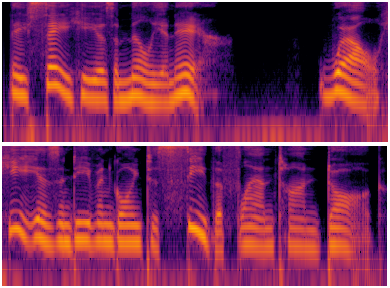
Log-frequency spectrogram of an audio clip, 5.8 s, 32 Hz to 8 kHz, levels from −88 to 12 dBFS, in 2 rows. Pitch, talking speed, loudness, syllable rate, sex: 190 Hz, 165 wpm, -20 LUFS, 4.2 syllables/s, female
